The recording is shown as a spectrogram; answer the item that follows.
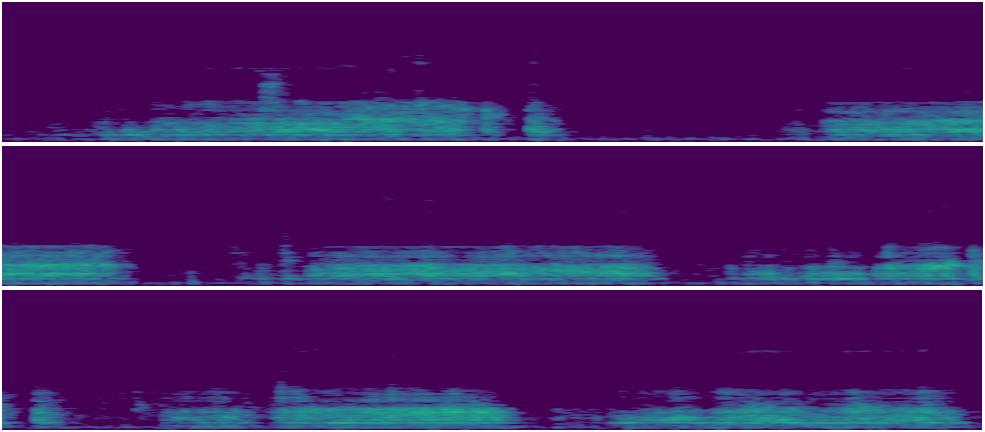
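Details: A steady, throaty purr from Binah, a female Savannah cat, rising and falling in repeated rumbling bursts of roughly two seconds, with short breathing gaps between them and faint rustling in the background.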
